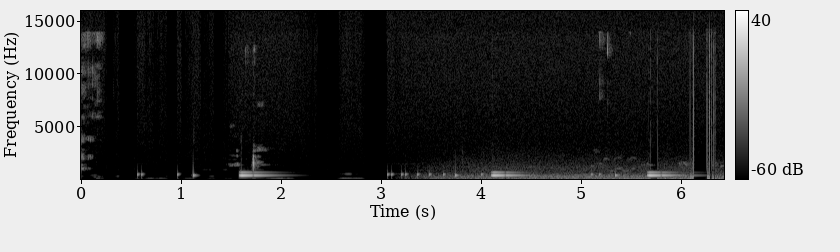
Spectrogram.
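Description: Soft interface clicks tick in quick succession.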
